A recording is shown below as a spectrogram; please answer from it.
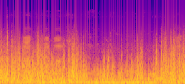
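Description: Wind blowing across the phone's microphone: a steady, loud, low rumble.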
